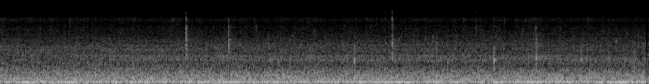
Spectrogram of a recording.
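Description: A wooden spoon scrapes and taps against a bowl.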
